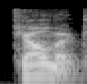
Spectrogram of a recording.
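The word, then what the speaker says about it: Kelenic: Kelnick.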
